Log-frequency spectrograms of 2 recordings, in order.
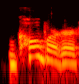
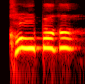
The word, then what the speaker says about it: Kohberger: It's more a matter of Colberger trying to Oh, how does she pronounce his last name? Coberger.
